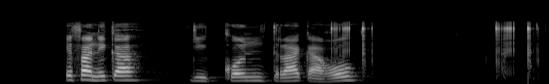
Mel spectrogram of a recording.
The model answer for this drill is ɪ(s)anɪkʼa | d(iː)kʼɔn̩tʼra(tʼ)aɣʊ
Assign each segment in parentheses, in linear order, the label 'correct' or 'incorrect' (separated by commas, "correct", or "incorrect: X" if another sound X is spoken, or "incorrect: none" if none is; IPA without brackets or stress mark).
incorrect: f, incorrect: i, incorrect: kʼ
